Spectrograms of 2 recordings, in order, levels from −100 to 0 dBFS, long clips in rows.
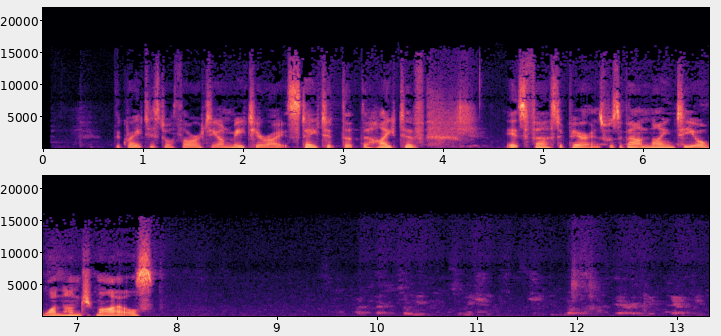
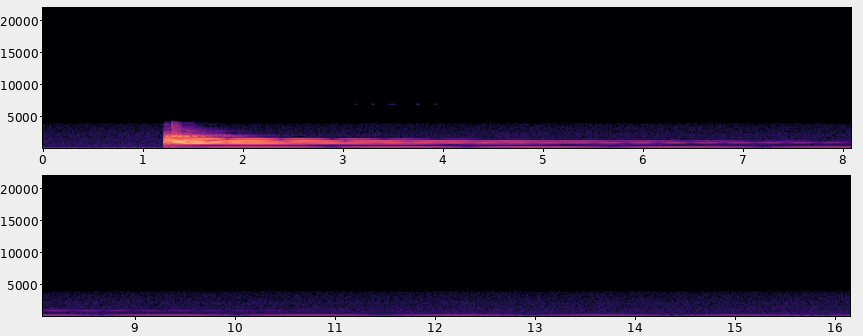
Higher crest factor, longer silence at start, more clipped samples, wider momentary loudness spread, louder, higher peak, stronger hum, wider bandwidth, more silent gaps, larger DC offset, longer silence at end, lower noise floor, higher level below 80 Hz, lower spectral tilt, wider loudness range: about the same, 22 dB vs 26 dB; second, 0.75 s vs 1.2 s; neither; second, 13 LU vs 30 LU; about the same, -23 LUFS vs -25 LUFS; first, -4 dBFS vs -8 dBFS; neither; first, 16 kHz vs 4.2 kHz; neither; neither; second, 0.25 s vs 11.4 s; first, -68 dBFS vs -63 dBFS; first, -64 dBFS vs -72 dBFS; first, -3 dB/octave vs -0.5 dB/octave; second, 4 LU vs 25 LU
